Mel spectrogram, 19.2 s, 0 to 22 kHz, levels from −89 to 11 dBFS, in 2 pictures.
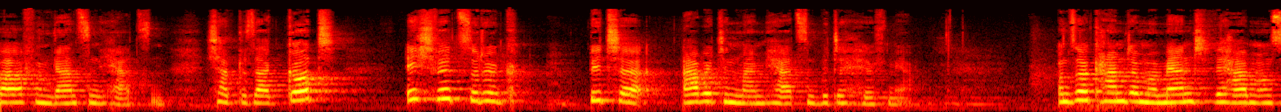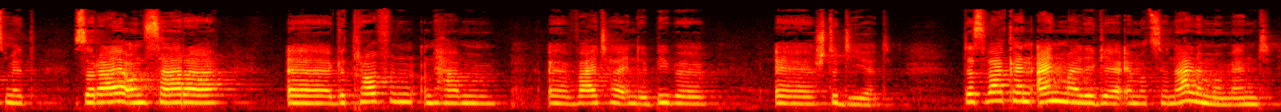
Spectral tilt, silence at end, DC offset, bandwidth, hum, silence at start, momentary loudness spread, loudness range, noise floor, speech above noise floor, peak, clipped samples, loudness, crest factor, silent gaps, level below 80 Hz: -2.5 dB/octave; 0 s; under 0.1%; 16.5 kHz; none; 0 s; 14 LU; 7 LU; -51 dBFS; 31 dB; 0 dBFS; under 0.1%; -20 LUFS; 20 dB; none; -66 dBFS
